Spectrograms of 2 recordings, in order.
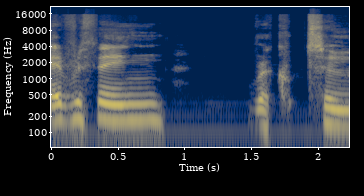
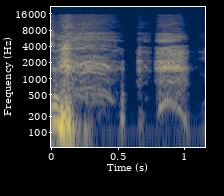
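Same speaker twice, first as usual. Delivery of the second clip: high laugh. Real, not acted. Laughing aside.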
